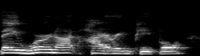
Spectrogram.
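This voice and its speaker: Unhurried and somewhat high-voiced, a middle-aged American actor chats casually as a guest about his career, rambling, restarting, and acting out the quotes he tells.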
